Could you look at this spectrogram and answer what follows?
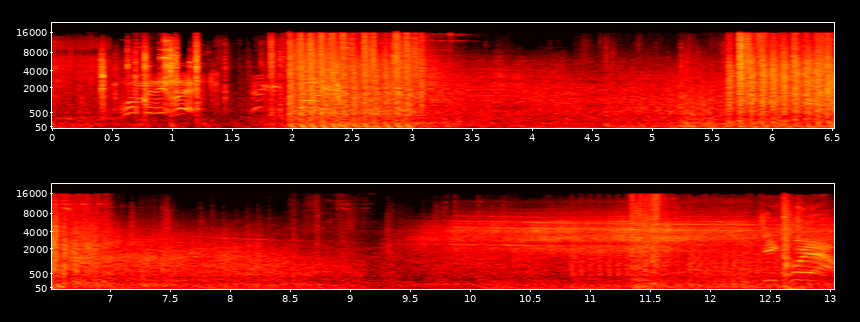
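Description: Rapid automatic gunfire rattles in loud, dense bursts in Call of Duty on the Shoot House map, with sustained volleys near the start and middle and lighter shots and game noise in between.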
